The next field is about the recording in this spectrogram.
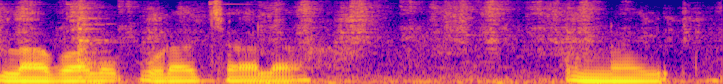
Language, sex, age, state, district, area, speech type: Telugu, male, 18-30, Telangana, Nalgonda, urban, spontaneous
